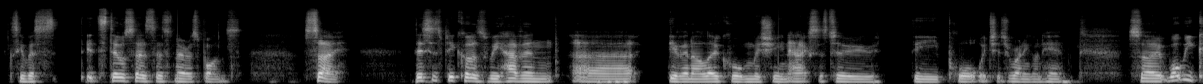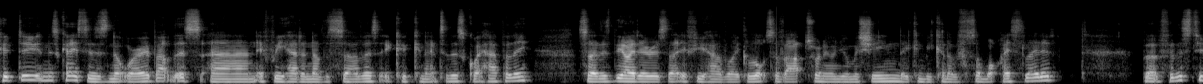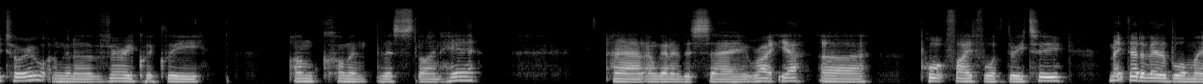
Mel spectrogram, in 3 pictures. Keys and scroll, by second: 24.3 ctrl+c, 27.1 alt+Left, 27.8 x, 28.3 Down, 28.7 x, 29.5 ↺, 29.8 super+s, 30.8 ⟲.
